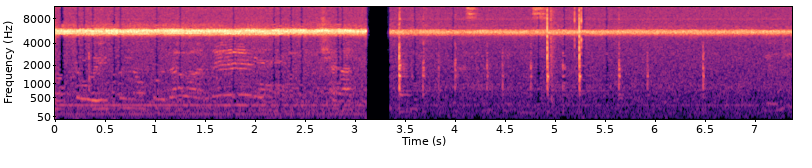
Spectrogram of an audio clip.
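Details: Bell cricket singing alongside other crickets in September 2023 while pet cats doze nearby: a steady, high, unbroken ringing tone runs through the whole stretch, with soft human voices at the start and a short cut near the middle.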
